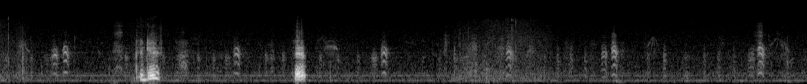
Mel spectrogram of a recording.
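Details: A purple roller perched on a branch on a morning safari drive on 14 July 2016, being harassed by lilac-breasted rollers, gives two loud, harsh, grating squawks about a second and a half apart, over engine hum and quiet talk.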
